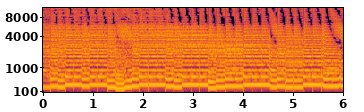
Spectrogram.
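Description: Instrumental synthesizer music: a sustained keyboard tone steps through a melody over a fast, even pulse, with a brief downward pitch bend about a second and a half in.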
